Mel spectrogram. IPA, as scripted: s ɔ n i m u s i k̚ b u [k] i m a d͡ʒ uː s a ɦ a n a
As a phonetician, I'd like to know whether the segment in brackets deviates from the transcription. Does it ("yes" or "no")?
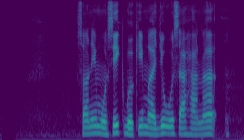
no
